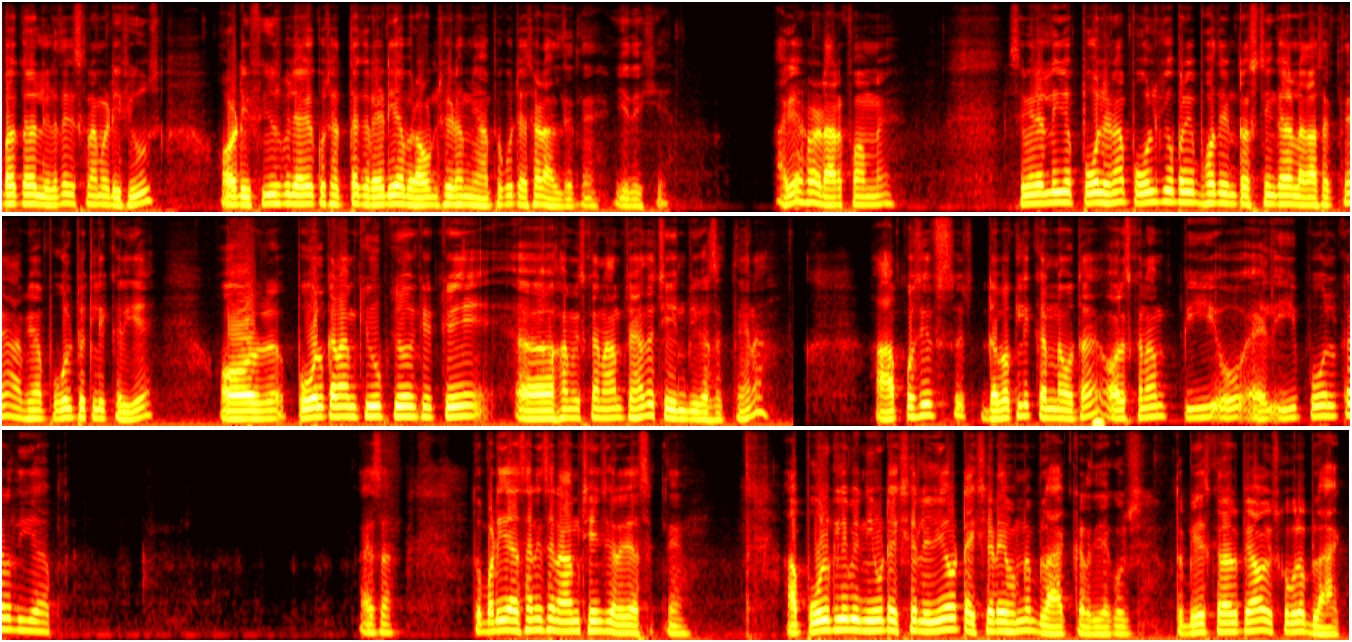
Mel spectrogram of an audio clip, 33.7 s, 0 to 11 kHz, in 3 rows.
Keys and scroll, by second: 20.8-21.3 typing, 22.9 BackSpace, 23.0 BackSpace, 23.2 BackSpace, 24.3-24.9 typing.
